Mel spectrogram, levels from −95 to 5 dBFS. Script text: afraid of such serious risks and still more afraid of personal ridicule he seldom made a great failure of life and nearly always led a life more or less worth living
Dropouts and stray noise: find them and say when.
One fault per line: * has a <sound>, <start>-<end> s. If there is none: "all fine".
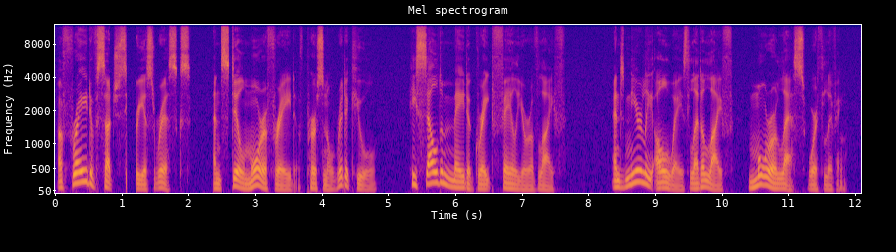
* has a dropout, 1.1-1.2 s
